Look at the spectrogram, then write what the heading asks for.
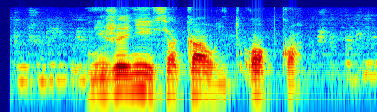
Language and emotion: Russian, neutral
